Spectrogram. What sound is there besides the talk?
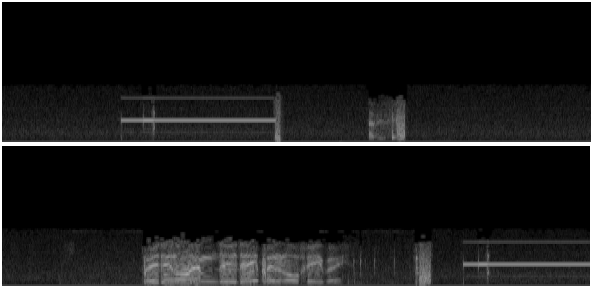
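electronic alarm beeping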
